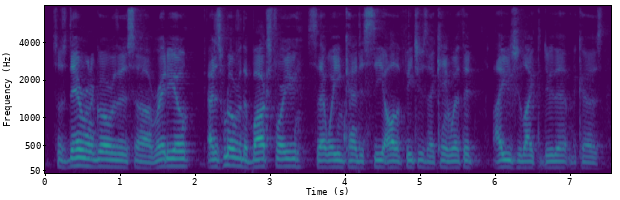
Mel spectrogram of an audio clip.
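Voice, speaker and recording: A man narrating a casual product review, explaining things step by step. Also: lowish voice.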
